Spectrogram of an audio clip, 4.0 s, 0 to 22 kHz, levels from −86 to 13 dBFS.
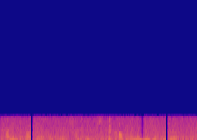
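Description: Packet loss filled with silence hits this speech recording twice, with the receiver inserting silence for the missing audio at 0.62–0.66 s and 3.32–3.36 s. Each 40 ms hole, consistent with two 20 ms packets, cuts the speech off abruptly with hard edges, heard through narrow telephone-band G.711 coding.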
